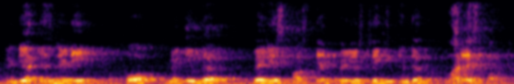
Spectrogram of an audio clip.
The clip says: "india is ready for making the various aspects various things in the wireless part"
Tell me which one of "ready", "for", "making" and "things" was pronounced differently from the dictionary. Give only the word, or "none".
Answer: things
